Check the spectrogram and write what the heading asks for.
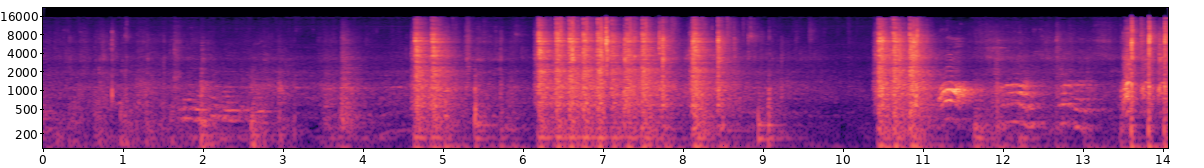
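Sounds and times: airsoft gun bursts: 10.4s - 11.1s, 13.5s - 14.0s.

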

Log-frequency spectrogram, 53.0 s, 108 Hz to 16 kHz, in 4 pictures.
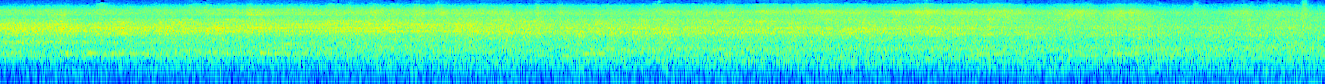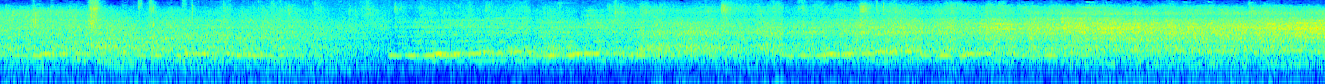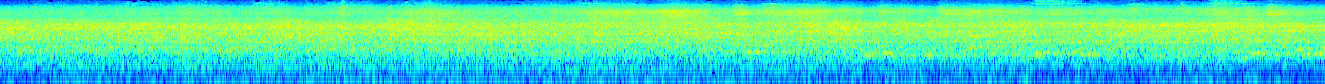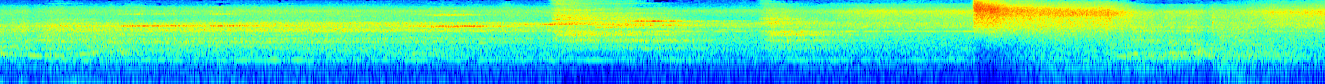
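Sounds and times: subway train wheels and motors: 0.0s - 53.0s
air hissing: 47.3s - 51.4s, 52.2s - 53.0s.

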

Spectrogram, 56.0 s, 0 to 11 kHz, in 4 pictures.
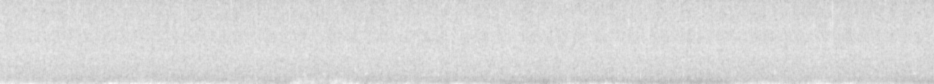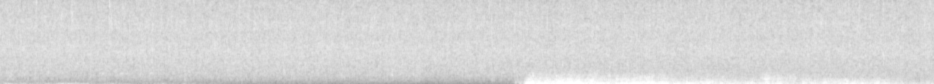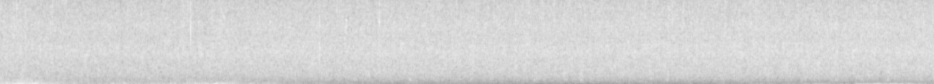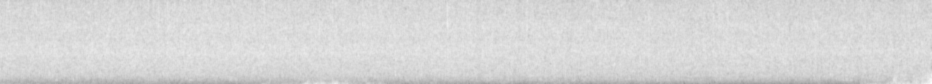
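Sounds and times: rain hiss: 0.0s - 56.0s
rolling thunder: 21.8s - 31.7s, 55.0s - 56.0s
loud thunderclap: 55.3s - 56.0s.

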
